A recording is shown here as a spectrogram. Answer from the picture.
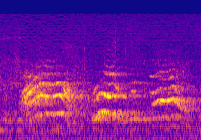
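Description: A high-pitched vocal cry in three gliding calls, each rising and falling in pitch, close together.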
